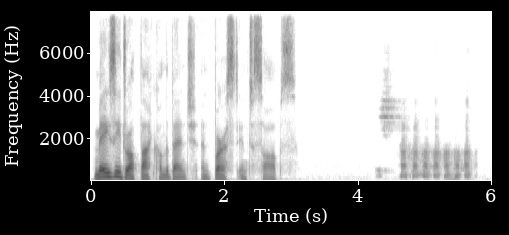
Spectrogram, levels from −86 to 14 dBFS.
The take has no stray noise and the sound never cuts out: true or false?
false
